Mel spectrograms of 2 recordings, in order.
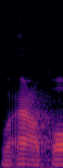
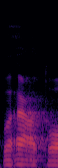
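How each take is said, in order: The two takes are said the same way.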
